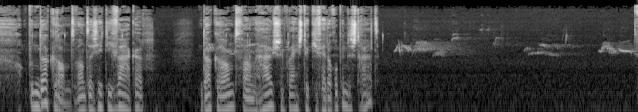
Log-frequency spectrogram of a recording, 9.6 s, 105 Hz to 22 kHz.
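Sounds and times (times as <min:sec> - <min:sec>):
speech: 0:00.3 - 0:02.4, 0:03.0 - 0:05.9
common blackbird singing: 0:03.0 - 0:09.5.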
